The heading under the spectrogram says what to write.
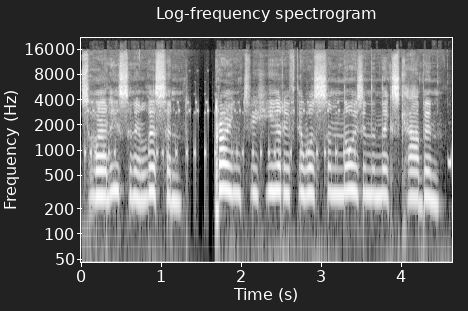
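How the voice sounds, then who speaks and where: This put-on character voice is squeaky and runs at a fairly quick pace. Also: woman, high pitch for a woman. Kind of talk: storytelling.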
